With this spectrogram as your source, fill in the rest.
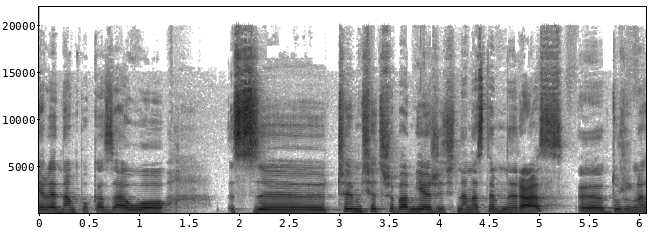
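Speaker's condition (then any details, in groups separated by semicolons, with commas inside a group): No condition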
